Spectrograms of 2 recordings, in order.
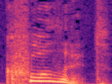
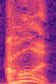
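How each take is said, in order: First: It is said calmly and peacefully. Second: It is said in a desperate, urgent way. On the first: "like almost peacefully" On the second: "desperate, definitely"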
